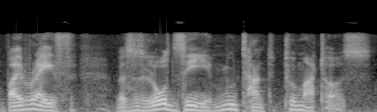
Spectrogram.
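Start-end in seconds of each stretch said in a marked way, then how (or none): 2.2-3.7 "Mutant" said MOO-tahnt, slowly; slow, literal "Mutant" with an oo and full second vowel; odd reading. Real, not acted. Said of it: "I'm reading it like mutant".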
